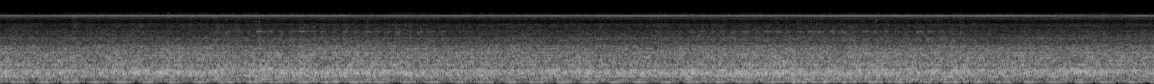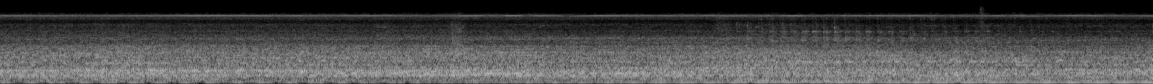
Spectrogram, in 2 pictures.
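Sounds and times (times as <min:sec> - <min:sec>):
machine tool machining metal: 0:01.7 - 0:04.5, 0:06.4 - 0:10.1, 0:18.2 - 0:22.6.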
